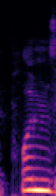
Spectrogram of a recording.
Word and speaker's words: Plume: It was all my idea, said Mrs Plume, pronounced plum.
